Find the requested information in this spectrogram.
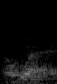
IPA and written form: əˈweɪ (away)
